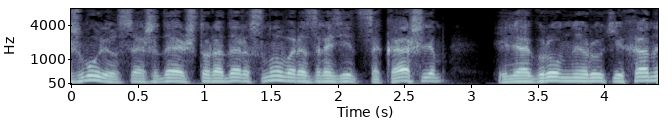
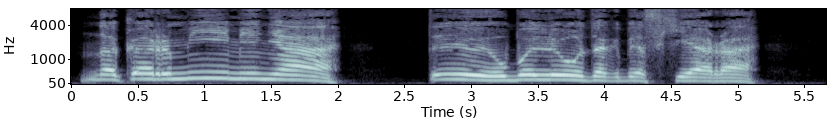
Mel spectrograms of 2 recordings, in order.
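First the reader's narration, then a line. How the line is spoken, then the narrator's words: Growled. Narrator (Russian): прорычала она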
